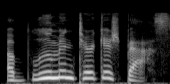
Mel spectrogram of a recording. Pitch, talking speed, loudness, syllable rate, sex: 250 Hz, 140 wpm, -14 LUFS, 3.8 syllables/s, female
